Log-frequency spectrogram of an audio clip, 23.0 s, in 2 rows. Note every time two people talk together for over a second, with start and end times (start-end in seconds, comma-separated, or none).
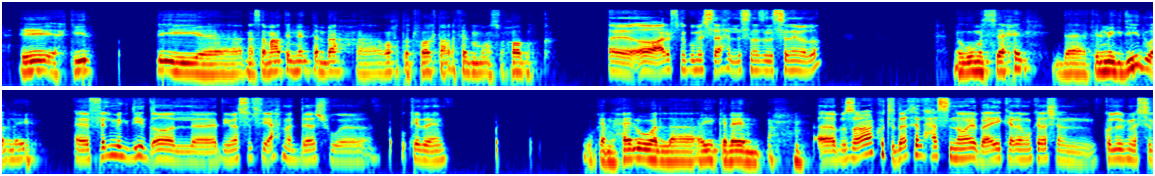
none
